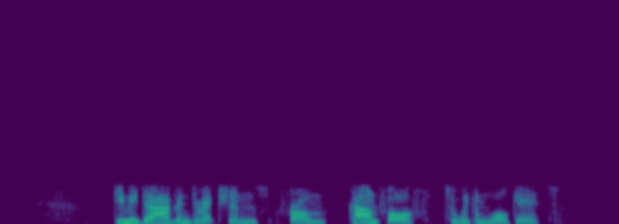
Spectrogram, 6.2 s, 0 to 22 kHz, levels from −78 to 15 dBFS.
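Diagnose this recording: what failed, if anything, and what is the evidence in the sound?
The failure is at the codec stage: the speech has passed through the AMR narrowband mobile codec, heavily. Nothing above about 3.7 kHz survives, from start to finish. The voice sounds buzzy and synthetic, which points to one of the lowest AMR-NB modes, around 5.15 kbps. The codec resamples to 8 kHz and rebuilds the voice from a vocal-tract model fed by a few pulses per subframe. At so few bits, that rebuilt excitation is audibly crude.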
